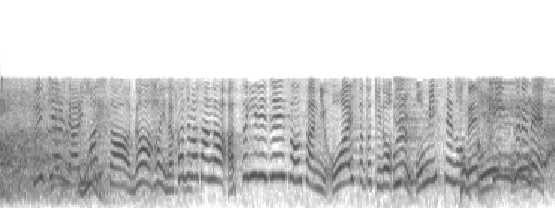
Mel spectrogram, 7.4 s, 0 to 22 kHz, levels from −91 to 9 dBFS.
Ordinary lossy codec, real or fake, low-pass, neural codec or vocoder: none; real; 5.4 kHz; none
